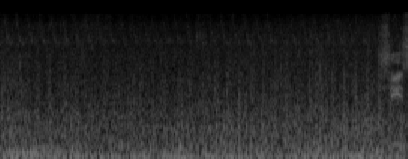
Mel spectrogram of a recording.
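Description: A helicopter in the video game Shadow of the Tomb Raider thrums steadily, a dense low rotor roar that stays loud and continuous, with faint combat noise near the end.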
